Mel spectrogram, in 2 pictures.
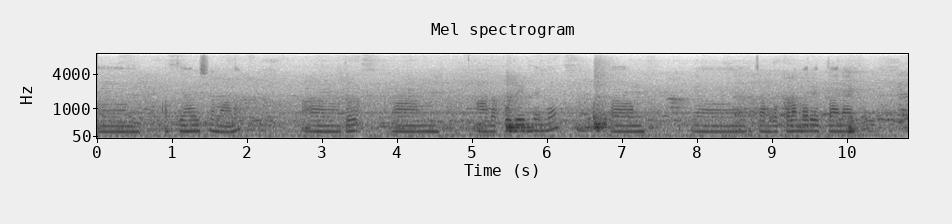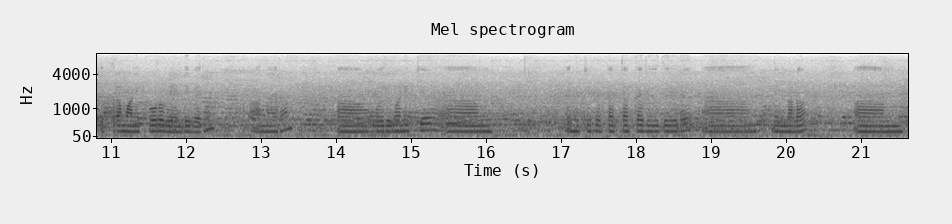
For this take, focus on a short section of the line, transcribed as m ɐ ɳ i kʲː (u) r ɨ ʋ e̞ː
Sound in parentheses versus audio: incorrect: uː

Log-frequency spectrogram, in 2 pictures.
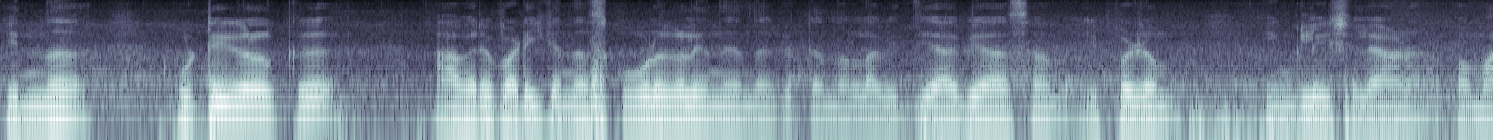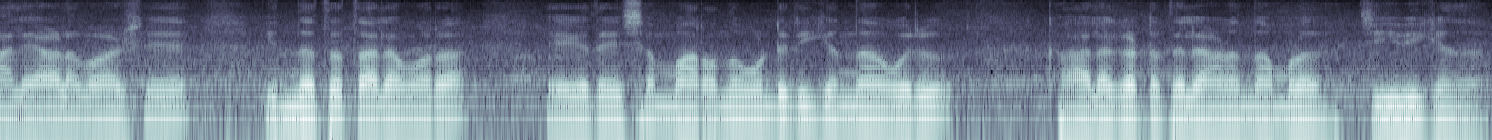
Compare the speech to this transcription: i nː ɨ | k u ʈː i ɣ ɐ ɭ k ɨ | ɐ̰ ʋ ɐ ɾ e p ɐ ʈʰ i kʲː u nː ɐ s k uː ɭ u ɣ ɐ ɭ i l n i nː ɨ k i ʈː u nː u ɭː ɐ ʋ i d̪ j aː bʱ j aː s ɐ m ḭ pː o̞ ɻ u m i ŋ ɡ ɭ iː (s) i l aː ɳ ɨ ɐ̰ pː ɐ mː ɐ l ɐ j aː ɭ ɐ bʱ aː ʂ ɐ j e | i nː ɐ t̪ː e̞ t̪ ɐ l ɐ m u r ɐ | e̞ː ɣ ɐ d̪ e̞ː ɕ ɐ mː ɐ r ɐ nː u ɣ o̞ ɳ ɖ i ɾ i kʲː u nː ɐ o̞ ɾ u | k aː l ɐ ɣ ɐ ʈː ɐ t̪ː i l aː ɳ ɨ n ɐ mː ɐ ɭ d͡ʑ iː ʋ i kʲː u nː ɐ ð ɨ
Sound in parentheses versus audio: incorrect: ʂ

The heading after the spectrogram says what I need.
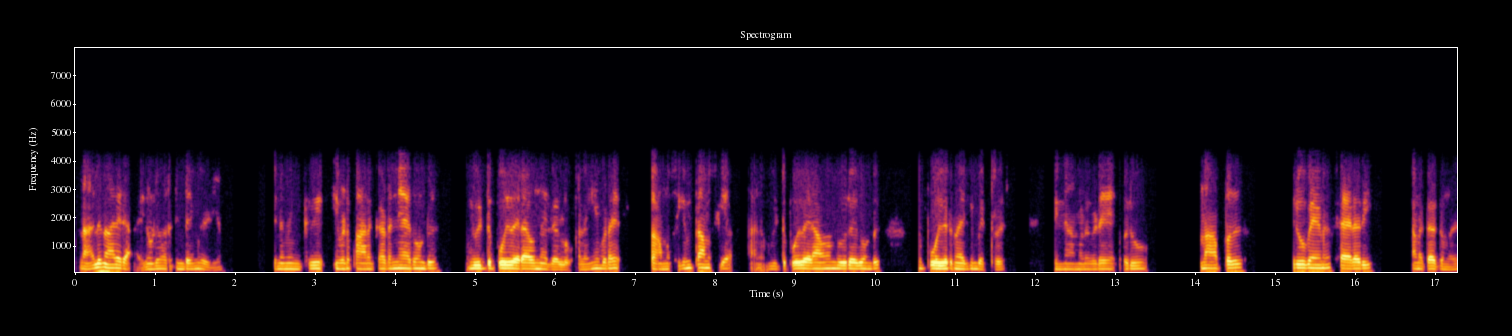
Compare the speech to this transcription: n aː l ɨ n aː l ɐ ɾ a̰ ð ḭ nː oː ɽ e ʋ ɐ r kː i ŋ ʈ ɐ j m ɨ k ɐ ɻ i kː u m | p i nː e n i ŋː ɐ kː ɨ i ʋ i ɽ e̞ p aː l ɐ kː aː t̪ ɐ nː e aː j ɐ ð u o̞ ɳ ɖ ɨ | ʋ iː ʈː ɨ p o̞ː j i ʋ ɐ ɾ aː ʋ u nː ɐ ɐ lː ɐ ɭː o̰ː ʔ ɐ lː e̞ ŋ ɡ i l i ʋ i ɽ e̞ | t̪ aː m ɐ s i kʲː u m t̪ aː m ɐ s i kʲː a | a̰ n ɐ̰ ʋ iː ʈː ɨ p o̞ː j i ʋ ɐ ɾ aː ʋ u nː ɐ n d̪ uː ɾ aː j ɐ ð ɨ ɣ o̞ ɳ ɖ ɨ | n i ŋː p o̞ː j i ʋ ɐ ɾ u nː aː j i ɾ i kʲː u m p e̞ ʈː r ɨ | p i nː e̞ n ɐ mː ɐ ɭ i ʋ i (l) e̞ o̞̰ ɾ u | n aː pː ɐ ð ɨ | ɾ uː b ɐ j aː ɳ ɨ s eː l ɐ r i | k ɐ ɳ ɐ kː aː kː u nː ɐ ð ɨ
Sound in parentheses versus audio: incorrect: ɽ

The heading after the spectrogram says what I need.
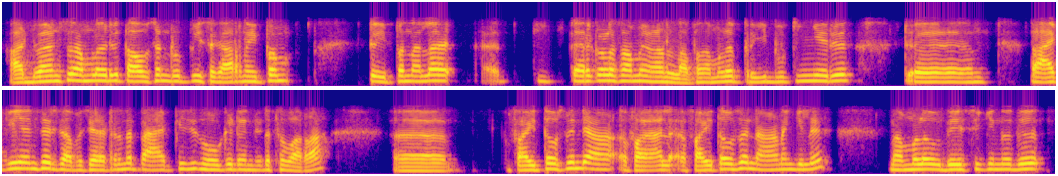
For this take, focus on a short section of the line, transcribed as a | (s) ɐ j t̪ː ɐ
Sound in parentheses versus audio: incorrect: f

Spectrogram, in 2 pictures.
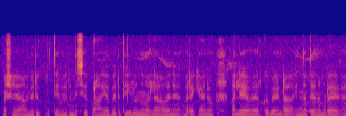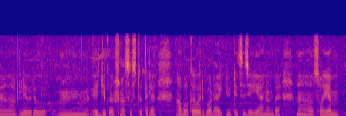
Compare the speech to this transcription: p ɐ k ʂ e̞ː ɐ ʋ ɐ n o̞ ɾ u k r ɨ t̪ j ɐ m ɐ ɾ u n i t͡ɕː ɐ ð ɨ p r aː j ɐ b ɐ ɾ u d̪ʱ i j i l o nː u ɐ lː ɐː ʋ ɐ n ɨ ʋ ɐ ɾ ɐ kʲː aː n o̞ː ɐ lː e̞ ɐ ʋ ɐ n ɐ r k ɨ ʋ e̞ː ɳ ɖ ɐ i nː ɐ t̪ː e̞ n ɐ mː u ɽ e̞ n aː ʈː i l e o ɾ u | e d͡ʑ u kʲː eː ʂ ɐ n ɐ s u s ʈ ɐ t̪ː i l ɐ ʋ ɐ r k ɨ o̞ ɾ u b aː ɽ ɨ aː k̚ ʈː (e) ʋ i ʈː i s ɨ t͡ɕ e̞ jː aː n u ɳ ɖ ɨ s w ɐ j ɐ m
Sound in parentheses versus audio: incorrect: i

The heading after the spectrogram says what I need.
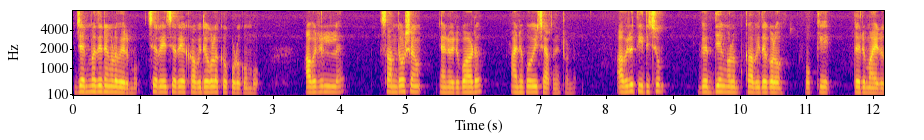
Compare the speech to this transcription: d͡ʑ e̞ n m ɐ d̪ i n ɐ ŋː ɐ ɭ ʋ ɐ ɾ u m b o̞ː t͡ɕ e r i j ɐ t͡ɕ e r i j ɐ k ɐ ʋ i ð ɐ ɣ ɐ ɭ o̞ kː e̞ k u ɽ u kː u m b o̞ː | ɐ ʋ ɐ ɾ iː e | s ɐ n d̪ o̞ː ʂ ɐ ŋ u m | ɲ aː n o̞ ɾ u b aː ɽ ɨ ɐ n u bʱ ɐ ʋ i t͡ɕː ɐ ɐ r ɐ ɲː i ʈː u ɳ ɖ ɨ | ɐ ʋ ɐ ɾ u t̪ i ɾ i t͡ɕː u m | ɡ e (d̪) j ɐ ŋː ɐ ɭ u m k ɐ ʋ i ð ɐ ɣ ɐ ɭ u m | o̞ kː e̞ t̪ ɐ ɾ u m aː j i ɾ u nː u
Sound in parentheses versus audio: correct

